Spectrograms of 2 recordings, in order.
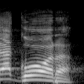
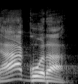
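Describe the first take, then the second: First: The stress is on the second syllable. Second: The stress is on the first syllable. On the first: The speaker calls it wrong. "não é agora" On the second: The speaker calls it right. "no grego, é agora"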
